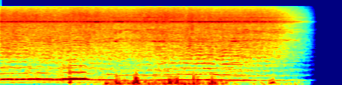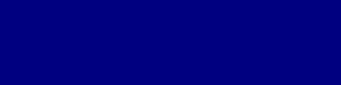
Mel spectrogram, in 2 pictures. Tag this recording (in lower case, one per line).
wasp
